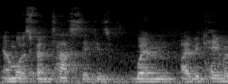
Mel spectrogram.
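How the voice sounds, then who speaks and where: A man with a British accent speaks at a moderate pace, with noticeable background noise and audible room echo. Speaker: pharmacist and speaker. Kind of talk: lecture. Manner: casual with frequent fillers.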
